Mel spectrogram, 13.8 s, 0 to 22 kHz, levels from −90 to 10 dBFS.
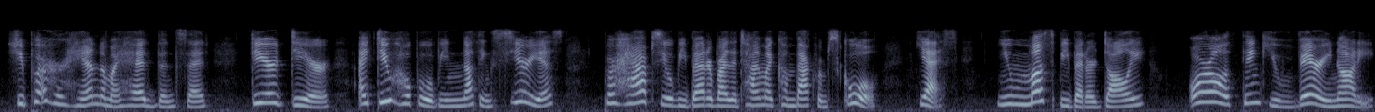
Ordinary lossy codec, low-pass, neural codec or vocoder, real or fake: Opus, 32 kbps; 7.2 kHz; none; real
